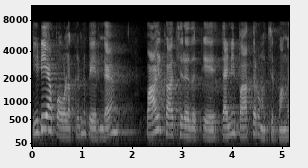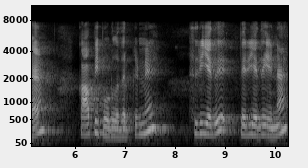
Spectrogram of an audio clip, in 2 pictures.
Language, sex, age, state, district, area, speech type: Tamil, female, 60+, Tamil Nadu, Tiruchirappalli, urban, spontaneous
